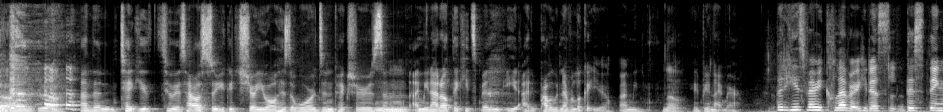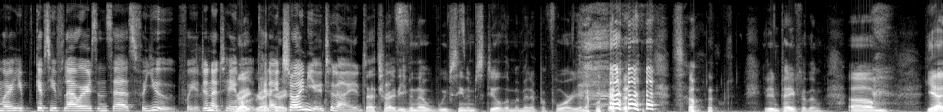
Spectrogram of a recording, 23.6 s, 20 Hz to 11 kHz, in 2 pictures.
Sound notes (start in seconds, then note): 19.0 laughing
